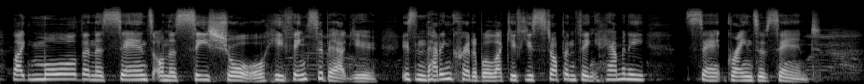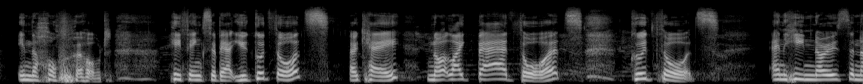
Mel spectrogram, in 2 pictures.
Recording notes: Recorded during our Melbourne East service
